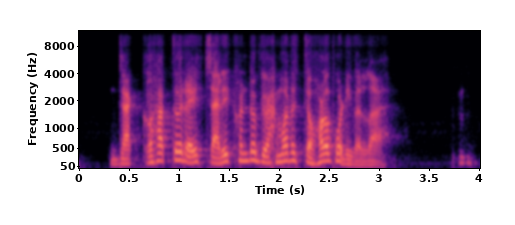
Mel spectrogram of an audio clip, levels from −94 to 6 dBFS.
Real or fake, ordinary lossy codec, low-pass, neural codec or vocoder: fake; Opus, 32 kbps; 10.8 kHz; codec, 16 kHz in and 24 kHz out, 0.8 kbps, FocalCodec, streaming, 65536 codes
